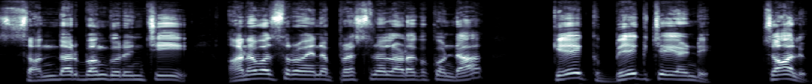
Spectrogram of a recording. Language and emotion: Telugu, angry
